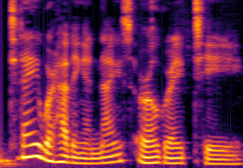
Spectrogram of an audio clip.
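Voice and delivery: quiet close-mic voice. Joking about public radio with a co-host, a speaker does a close-mic NPR host voice. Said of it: "really close to the microphone and it's very subtle".

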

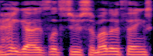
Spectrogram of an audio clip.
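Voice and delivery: plain

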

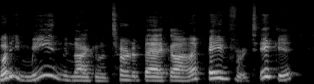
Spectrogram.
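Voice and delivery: agitated, freaking-out, put-on Southern accent. Retelling what an angry moviegoer said when the film stopped: imitating a moviegoer in Southern accent. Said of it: "I gave him a Southern accent".

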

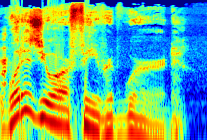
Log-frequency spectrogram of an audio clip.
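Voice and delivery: animated talk-show interviewer voice with wide pitch swings. Asking the rapid fire interview questions as James Lipton: James Lipton impression. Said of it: "let me get full James Lipton".

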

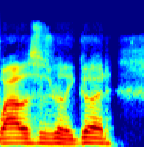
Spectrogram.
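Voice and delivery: ordinary talk

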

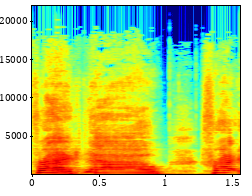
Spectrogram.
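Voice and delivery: contained, held-back cry, like a yell. Describing a movie scene where a man at gunpoint calls out, retelling a movie character's yell. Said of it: "but he's yelling".

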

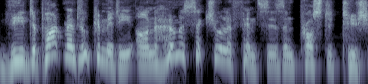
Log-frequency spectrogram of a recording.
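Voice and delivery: put-on British English accent. Announcing the official name of a British committee, in a put-on British voice. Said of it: "You do that voice very well".

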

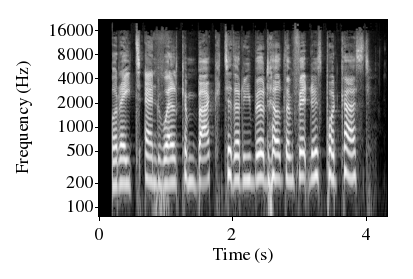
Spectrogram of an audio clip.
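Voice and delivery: put-on Welsh accent in a show host presenting voice. Opening the podcast episode while imitating James's Welsh accent. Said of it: "[name]'s amazing Welsh accent".

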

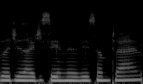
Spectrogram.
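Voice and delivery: muttered under breath. Retelling what a friend said next, under his breath: muttered under his breath. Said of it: "And then under his breath".

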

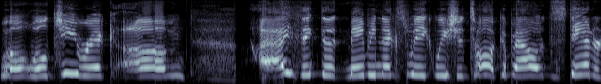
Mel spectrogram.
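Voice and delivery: bad, stumbling, high-pitched cartoon voice with halting stammer. Teased by another speaker, answering Rick in a bad Morty impression. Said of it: "Your Morty is so bad".

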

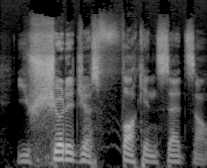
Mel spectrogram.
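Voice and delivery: pissed-off loud yell. Retelling how a man yelled at the speaker, imitating someone yelling. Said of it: "yelling at me".

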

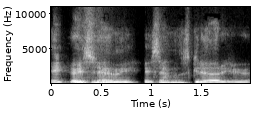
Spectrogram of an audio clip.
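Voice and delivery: terrible attempt at a gruff voice. Doing an impression of the brother from Supernatural: terrible Dean impression. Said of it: "That was a terrible Dean".

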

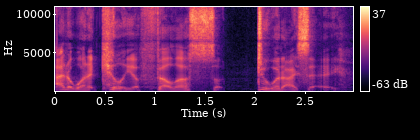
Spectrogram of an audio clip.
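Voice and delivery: rough, gruff, put-on tough-guy voice. Telling a story, the speaker quotes an armed mystery man in a gruff voice impersonation. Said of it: "in a gruff voice".

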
